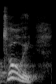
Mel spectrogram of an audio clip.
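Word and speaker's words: Thule: that and it used to be THU or Tulie not THU it's written tul uh THU but pronounced Tulie used to be Tulie before there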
